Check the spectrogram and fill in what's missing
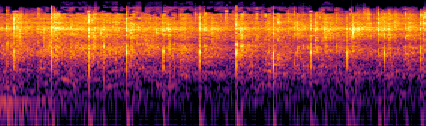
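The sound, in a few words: audience applause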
